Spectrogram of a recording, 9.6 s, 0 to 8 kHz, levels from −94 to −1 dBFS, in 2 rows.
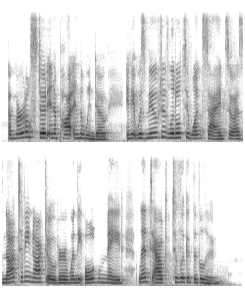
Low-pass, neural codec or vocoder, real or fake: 7.2 kHz; codec, 16 kHz, 2 kbps, X-Codec, HuBERT features, trained on LibriSpeech; fake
